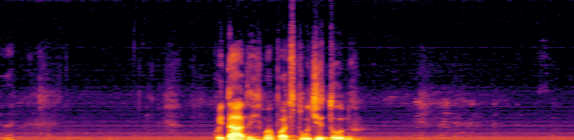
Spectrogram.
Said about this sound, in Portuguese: Eu preciso que desligue esse fone aqui, ó. Por favor. Porque ele está com algum chiado aqui. Eu acho que o pessoal da frente deve estar tá ouvindo também.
